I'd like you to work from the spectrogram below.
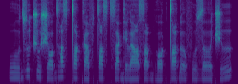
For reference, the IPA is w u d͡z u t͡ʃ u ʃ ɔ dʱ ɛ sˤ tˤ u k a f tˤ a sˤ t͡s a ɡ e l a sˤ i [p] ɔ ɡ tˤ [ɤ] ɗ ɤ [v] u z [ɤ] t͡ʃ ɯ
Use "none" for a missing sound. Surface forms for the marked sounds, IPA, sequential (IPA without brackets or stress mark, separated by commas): bʱ, ɤ, f, ɤ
